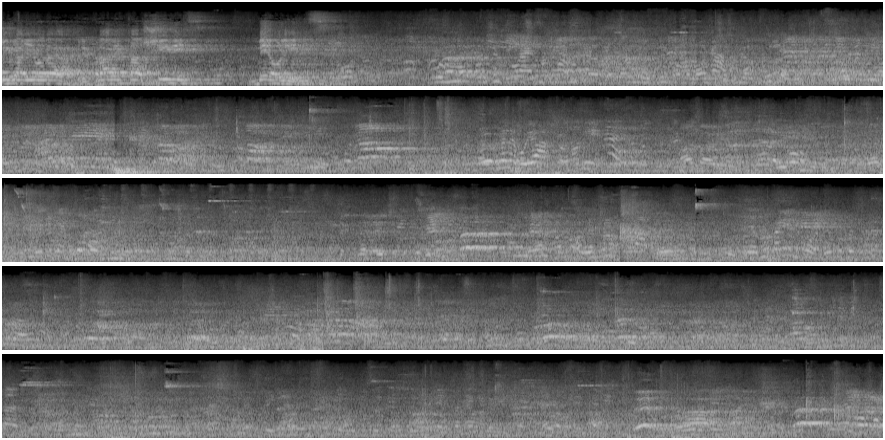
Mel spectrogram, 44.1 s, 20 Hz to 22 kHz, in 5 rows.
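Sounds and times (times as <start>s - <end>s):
crowd noise: 0.0s - 44.0s
voices chattering in echoing hall: 0.0s - 44.0s.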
